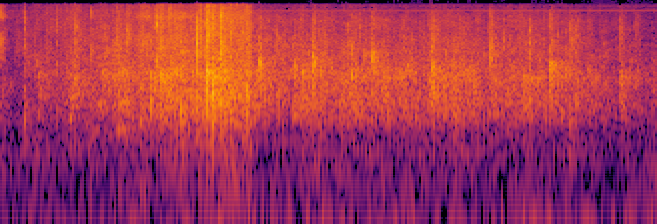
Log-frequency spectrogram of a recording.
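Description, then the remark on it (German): An audience claps steadily for several seconds to welcome a team presenting their project Wrapper, a dense crackle of many hands that swells slightly in the middle before tapering off. No one speaks over it. “Einen ganz herzlichen Applaus.”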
